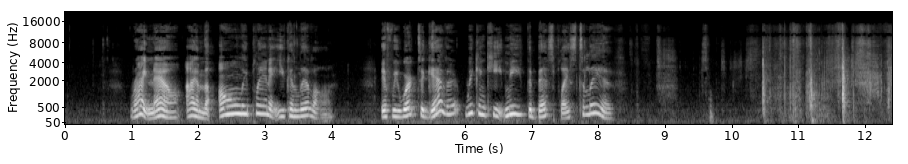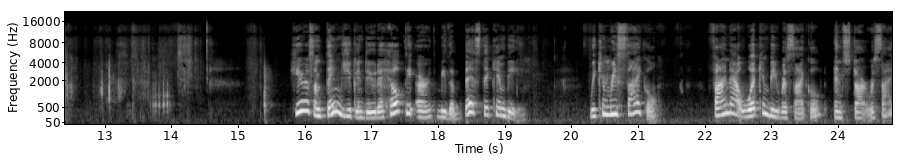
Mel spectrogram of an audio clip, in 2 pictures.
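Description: A young woman reads aloud close by with animation.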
